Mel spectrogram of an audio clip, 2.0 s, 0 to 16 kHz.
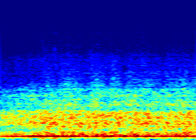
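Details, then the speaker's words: Nissan Sunny pickup with rebuilt A15 engine, lowered, cruising at highway speed: steady low droning hum under road noise; owner suspects diff angle from lowering or a worn universal joint, unconfirmed. "So the weird thing is maybe it's the angle of the diff cuz I've lowered it. Could be."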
